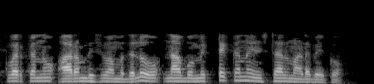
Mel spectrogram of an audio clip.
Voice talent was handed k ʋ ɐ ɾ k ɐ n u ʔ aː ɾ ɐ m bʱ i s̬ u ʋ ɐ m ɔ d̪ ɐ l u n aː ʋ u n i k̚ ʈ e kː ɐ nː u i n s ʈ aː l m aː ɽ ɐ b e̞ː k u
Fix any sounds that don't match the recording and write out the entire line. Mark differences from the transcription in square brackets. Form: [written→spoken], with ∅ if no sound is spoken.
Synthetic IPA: k ʋ ɐ ɾ k ɐ [n→nː] u ʔ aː ɾ ɐ m bʱ i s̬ u ʋ ɐ m ɔ d̪ ɐ l u n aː ʋ u [n→m] i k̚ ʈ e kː ɐ nː u i n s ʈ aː l m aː ɽ ɐ b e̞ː k u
